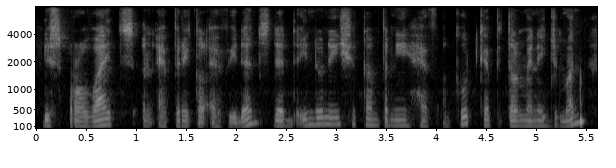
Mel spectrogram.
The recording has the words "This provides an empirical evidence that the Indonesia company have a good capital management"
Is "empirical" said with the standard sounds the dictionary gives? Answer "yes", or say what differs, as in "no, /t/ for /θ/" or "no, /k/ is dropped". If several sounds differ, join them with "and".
no, /m/ is dropped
